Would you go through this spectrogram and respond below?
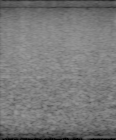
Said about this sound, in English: you always hear the water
